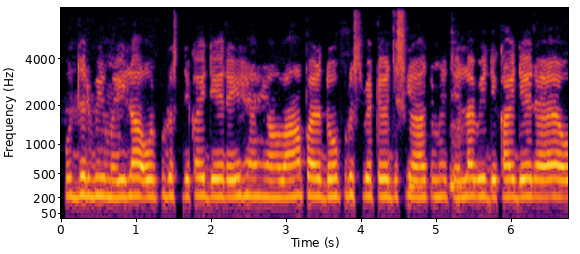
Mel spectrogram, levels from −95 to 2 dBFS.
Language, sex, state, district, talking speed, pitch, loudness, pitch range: Rajasthani, male, Rajasthan, Churu, 250 wpm, 210 Hz, -16 LUFS, 205-215 Hz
